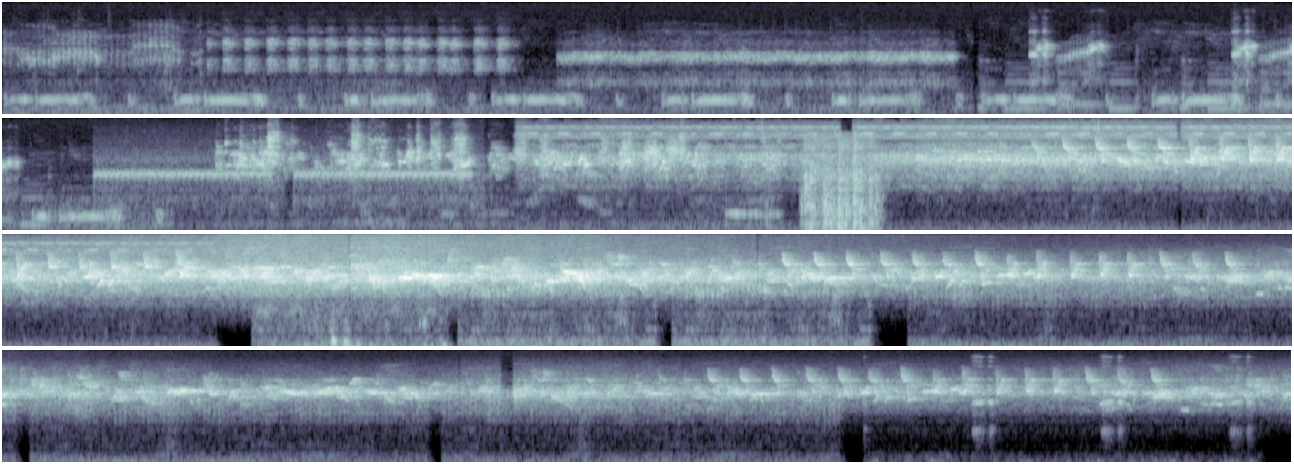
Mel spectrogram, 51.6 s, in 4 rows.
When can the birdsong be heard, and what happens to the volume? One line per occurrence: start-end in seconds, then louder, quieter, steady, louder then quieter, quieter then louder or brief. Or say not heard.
0.0-51.5 louder then quieter.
